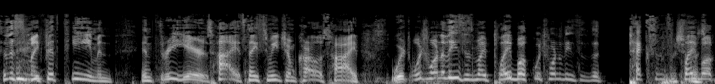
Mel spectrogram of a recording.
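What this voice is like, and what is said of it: Impression of Carlos Hyde. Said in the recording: “do a quick impression ... I have a Carlos Hyde impression.”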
